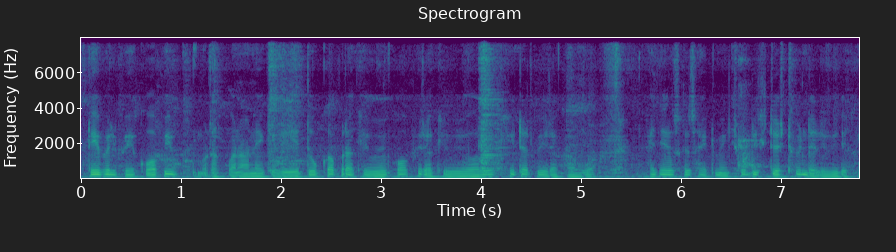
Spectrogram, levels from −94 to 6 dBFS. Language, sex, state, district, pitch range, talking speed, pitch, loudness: Hindi, male, Goa, North and South Goa, 100-115 Hz, 225 wpm, 105 Hz, -36 LUFS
